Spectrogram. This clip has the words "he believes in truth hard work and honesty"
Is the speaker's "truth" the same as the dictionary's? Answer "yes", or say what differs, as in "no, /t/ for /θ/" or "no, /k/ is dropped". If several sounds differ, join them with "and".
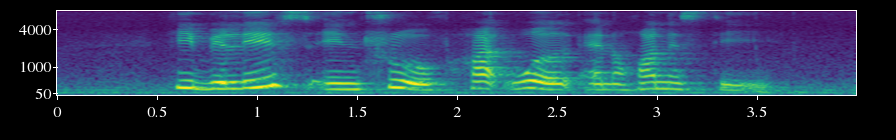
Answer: no, /f/ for /θ/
